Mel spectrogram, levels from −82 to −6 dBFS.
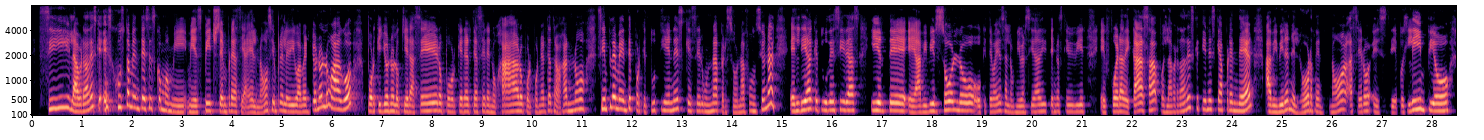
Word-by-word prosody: sí, 275 +3 +1
la 190 -7 +5
verdad 195 +6 +2
es 300 - +2
que, - - 0
es - - +3
justamente 295 -2 0
ese 265 +1 +2
es 265 - -7
como 235 -6 -1
mi 165 -3 -3
mi 165 -1 0
speech 200 +5 -2
siempre 185 -1 0
hacia 175 -2 -5
él, 160 -2 -3
¿no? 185 +8 -3
Siempre 205 0 -3
le 185 -2 -1
digo: 175 0 +1
"A 165 - 0
ver, 175 0 -2
yo 230 +1 +1
no 295 +3 +3
lo 315 -2 +1
hago 255 +4 +6 0.3
porque 190 -1 0
yo 195 +1 +2
no 195 - +2
lo 180 -1 -1
quiera 175 -2 0
hacer 195 +4 +1
o 195 0 -3
por 170 -2 -4
quererte 180 0 -2
hacer 180 +1 -5
enojar 180 +4 +1
o 190 - -5
por 160 -2 -7
ponerte 175 +3 -6
a - - -2
trabajar, 185 0 -3
no, 240 +5 0 0.2
simplemente 255 -2 +3
porque 210 -9 -7
tú 210 +5 -7
tienes 220 +3 -1
que 215 -6 -6
ser 195 -1 -5
una 190 +2 -1
persona 160 0 -7
funcional. 245 - 0 0.3
El 190 +2 +2
día 240 +3 +6
que 235 -2 -1
tú 225 -2 -1
decidas 220 -1 +1 0.2
irte, 205 -3 +3
eh, 160 - +1
a 165 +1 +3
vivir 190 +3 0
solo 215 +1 +2
o 200 -5 0
que 175 - -19
te 175 0 -6
vayas 195 +3 -4
a 190 - -3
la 165 -2 -7
universidad 165 +2 -5
y 190 0 -3
tengas 180 0 -7
que 180 -1 -8
vivir, 175 0 -4 0.3
eh, 165 0 -3
fuera 180 +2 +2
de 160 -2 -2
casa, 210 +5 +4
pues 180 -4 -8
la 165 0 -4
verdad 185 +6 -4
es 280 0 -1
que 275 - -8
tienes 240 -1 -2
que 240 -1 -2
aprender 220 - +2 0.2
a 180 - +4
vivir 175 +3 +1
en 235 0 +1
el 160 -6 -5
orden, 180 -3 -2
¿no? 180 +8 -2
A 230 -8 -1
ser 175 +2 -5
orde 200 +1 0
este, 160 0 -10
pues 170 0 -9
limpio, 210 -2 +4
195 Hz, 205 wpm, -23 LUFS, 175-225 Hz, 0.3 s, hago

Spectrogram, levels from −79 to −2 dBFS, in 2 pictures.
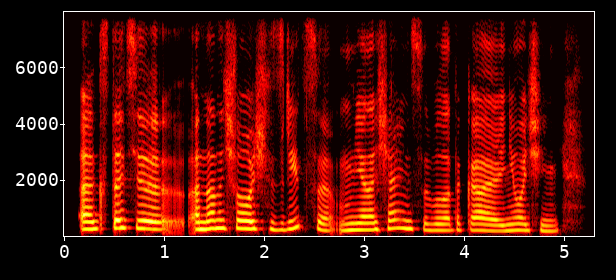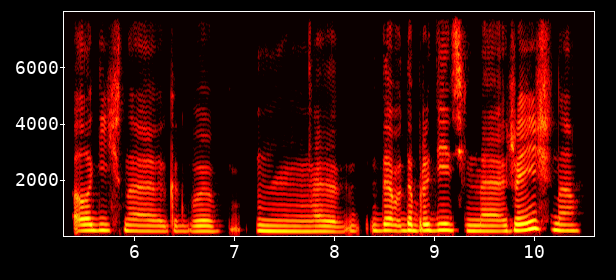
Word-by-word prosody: А 260 0 +6
кстати, 290 +1 +3 0.5
она 255 +2 +5
начала 285 -1 +4
очень 270 -1 -1
злиться. 255 - -3
У - - -7
меня 235 +1 +2
начальница 275 -1 -2
была 220 0 -1
такая 220 -3 0
не 215 +1 -2
очень, 215 -3 -4 0.4
э, - - -2
логичная, 205 -3 -2
как 190 -1 -9
бы, 190 0 -3 0.4
м, 190 -2 -2
э, 185 0 -5
доб 210 -1 -1
добродетельная 210 -3 0
женщина. 220 -2 +1
215 Hz, 125 wpm, -23 LUFS, 195-250 Hz, 0.5 s, А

